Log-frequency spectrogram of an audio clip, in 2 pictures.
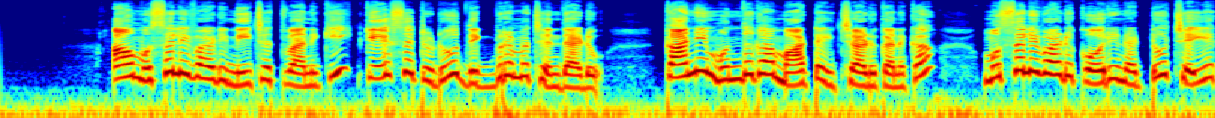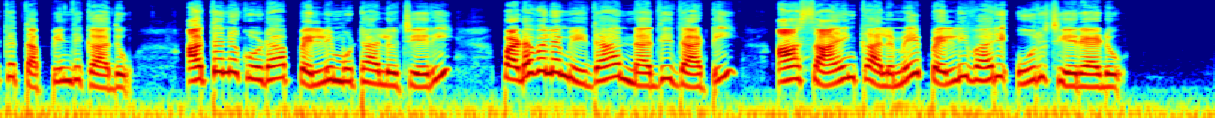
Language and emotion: Telugu, neutral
